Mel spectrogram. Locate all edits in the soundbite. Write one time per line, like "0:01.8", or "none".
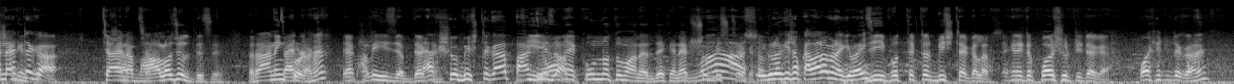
0:03.7
0:07.6
0:10.1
